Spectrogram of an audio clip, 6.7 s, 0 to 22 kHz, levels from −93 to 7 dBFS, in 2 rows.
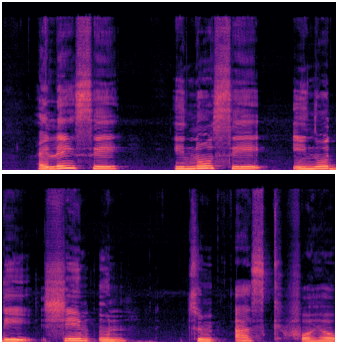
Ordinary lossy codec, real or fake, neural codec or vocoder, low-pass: none; fake; vocoder, 48 kHz, 128 mel bands, Vocos; none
